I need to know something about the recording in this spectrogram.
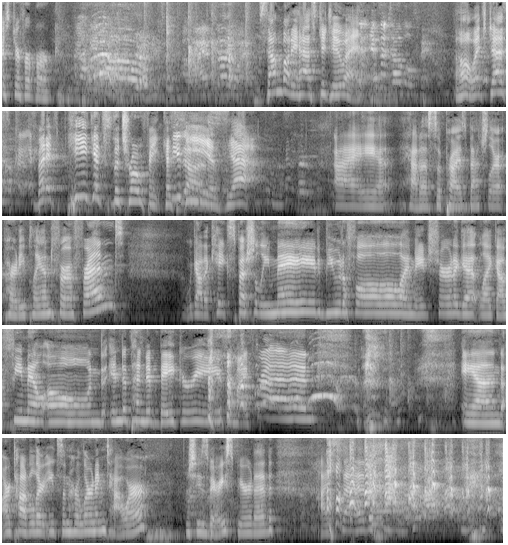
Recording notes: Live From Chicago. This is the second of two episodes recorded in May at GMan Tavern.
